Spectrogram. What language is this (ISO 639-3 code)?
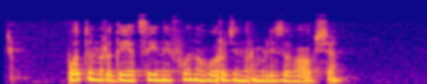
bel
